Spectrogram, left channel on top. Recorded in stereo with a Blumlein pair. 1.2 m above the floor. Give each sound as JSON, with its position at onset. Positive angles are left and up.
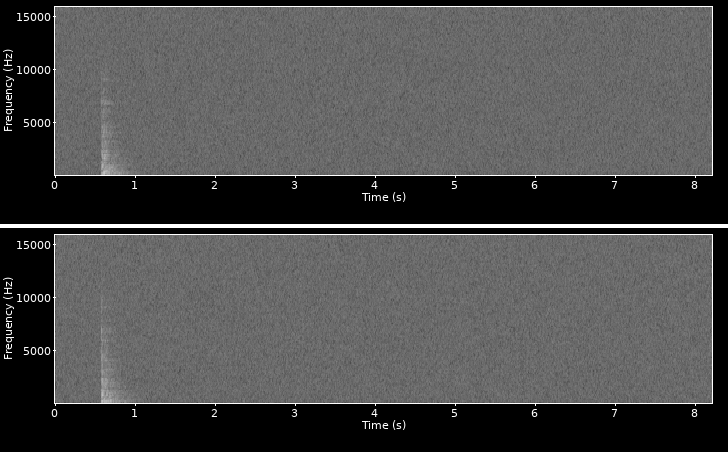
{"t": 0.6, "sound": "a snare drum", "azimuth_deg": -15, "distance_m": 8.5}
